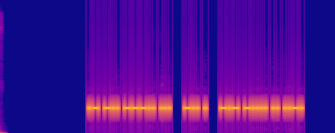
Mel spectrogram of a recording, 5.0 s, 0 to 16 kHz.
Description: Morse code, heard as a keyed tone, about 37 wpm, 700 Hz. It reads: AD8S DE K6IF
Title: USA Callsign DE Callsign - 4 Characters - 40wpm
